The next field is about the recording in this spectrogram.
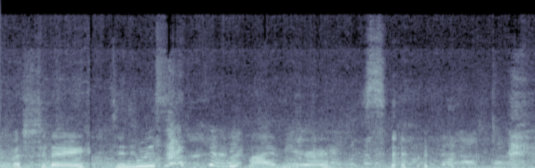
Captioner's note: laughs in fear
